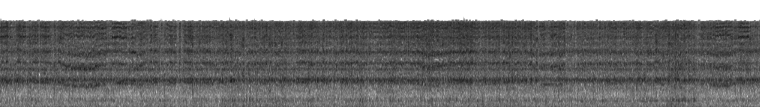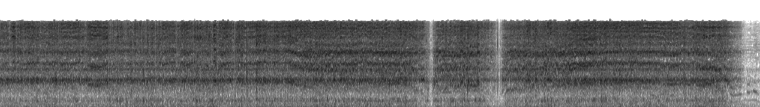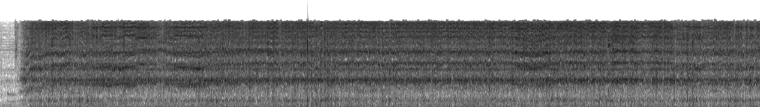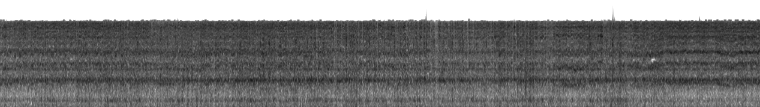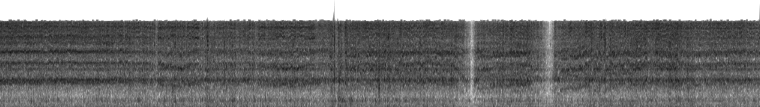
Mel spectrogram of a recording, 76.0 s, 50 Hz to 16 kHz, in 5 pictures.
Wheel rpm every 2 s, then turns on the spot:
230, 230, 230, 230, 230, 230, 230, 230, 230, 230, 220, 170, 120, 200, 190, 100, 220, 220, 230, 240, 230, 230, 220, 230, 230, 230, 230, 230, 220, 220, 230, 230, 220, 220, 190, 140, 180, 220.
none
